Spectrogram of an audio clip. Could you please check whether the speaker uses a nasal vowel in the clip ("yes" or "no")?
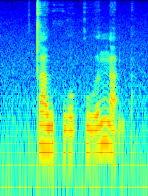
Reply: no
